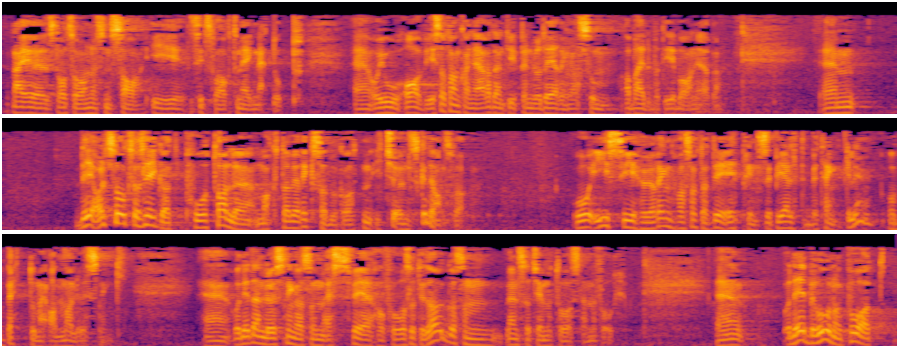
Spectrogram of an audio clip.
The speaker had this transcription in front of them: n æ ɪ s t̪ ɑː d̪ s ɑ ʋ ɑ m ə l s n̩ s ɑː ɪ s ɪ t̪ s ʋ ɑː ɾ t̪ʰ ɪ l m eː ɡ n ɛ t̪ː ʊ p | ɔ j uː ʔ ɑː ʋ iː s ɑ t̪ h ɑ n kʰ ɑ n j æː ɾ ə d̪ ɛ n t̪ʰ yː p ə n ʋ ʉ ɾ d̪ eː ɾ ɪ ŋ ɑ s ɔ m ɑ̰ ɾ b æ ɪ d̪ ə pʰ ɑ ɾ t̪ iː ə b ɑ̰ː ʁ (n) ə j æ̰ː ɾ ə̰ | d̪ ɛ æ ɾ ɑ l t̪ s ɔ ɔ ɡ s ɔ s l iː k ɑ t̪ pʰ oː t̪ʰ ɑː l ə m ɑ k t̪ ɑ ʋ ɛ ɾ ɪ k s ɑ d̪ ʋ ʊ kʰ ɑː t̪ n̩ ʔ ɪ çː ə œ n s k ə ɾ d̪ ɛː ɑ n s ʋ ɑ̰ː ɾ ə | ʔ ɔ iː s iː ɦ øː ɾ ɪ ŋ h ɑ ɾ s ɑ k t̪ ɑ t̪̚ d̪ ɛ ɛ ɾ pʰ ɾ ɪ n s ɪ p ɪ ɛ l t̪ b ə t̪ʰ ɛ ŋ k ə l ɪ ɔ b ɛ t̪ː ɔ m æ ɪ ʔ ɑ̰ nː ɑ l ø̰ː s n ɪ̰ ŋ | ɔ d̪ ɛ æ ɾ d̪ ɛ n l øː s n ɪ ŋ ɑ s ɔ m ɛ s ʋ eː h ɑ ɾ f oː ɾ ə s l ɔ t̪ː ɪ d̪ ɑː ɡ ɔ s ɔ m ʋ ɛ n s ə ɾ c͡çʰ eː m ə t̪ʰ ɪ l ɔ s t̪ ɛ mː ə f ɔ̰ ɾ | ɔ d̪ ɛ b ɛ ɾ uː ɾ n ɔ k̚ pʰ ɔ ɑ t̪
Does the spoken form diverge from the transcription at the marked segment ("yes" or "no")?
no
